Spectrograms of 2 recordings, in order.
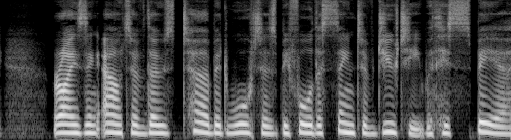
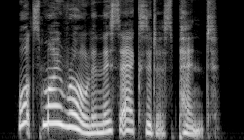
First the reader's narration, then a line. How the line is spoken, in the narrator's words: With rising agitation that she could not quite quell, Harrow found herself asking curtly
